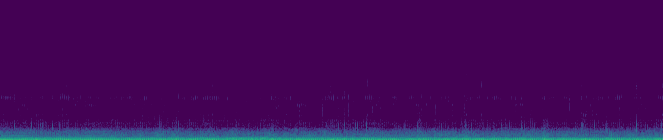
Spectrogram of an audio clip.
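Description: Jet ski engine running steadily at speed, a low drone, with water rushing past the hull.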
